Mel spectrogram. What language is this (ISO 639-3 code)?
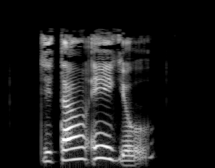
jpn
